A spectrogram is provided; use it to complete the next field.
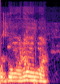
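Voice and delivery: light, casual put-on southern twang. Imitating someone who came back from staying with his cousin down south, imitating a little twang. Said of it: "He had a little twang in his voice".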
